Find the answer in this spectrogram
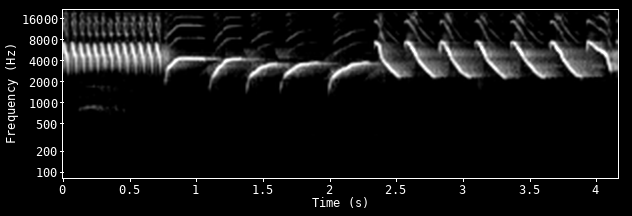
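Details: Timbrado canary song for training canaries: a quick trill, then a series of rising whistled notes, followed by falling whistled notes repeated about three per second.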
